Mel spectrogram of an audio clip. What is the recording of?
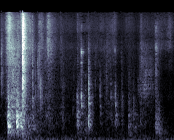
wood hit poc
wood hits hit poc pock bang bois platform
